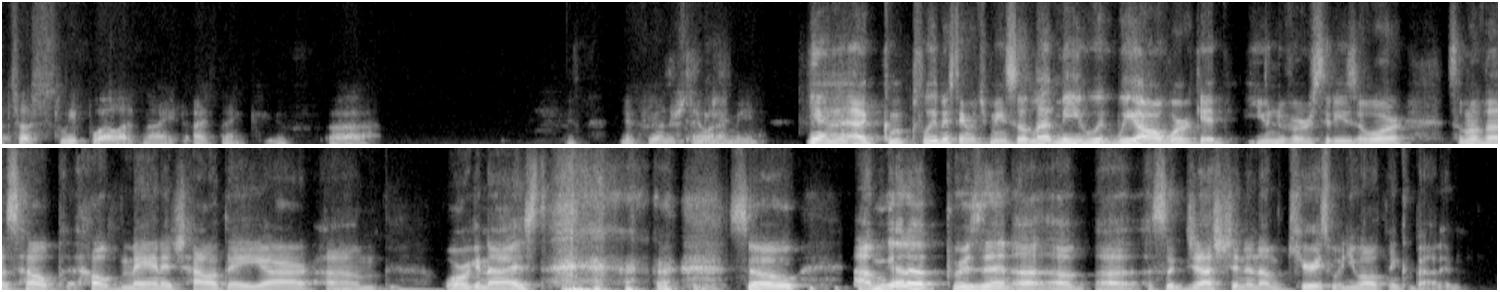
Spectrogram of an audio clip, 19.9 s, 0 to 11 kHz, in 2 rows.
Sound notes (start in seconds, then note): 13.6 laugh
